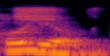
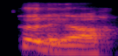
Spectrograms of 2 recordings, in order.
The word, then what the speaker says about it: julio: Julio, July, Yeah. Julio, I got Julio. it. Correct. Okay. So here we go. Can you see my slide now? I've just changed it to Julio.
